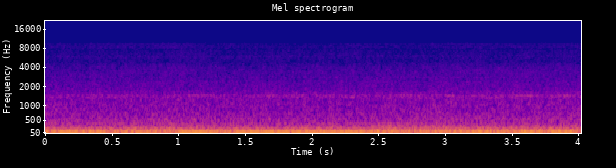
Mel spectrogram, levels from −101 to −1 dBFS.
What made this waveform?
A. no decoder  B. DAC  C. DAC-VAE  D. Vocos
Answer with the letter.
A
